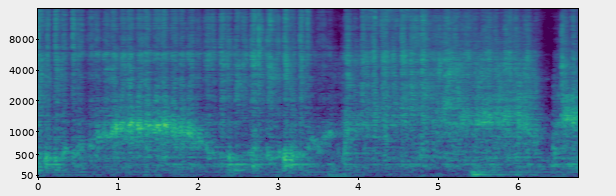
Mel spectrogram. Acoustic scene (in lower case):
restroom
